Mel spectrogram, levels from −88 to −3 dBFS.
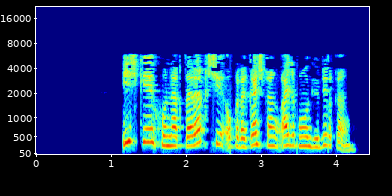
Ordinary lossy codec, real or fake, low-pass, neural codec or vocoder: MP3, 24 kbps; real; 7.2 kHz; none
